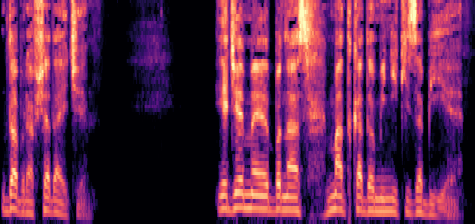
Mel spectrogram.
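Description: A man voicing an easygoing young male driver who talks in a relaxed, teasing way. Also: medium pitch, unhurried, slightly rough, dry recording, studio quality, voice pushed up.

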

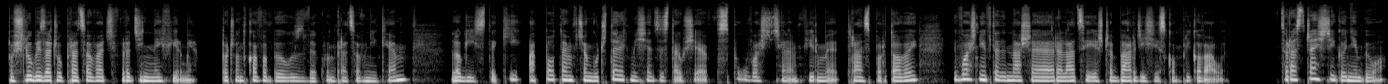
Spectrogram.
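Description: Młoda kobieta czyta powieść w pierwszej osobie, emocjonalnie i z goryczą. Jej głos jest chropawy, z wyraźnym trzeszczeniem, a nagranie suche, bez pogłosu, tuż przy mikrofonie. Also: female voice, lowish voice, fairly even intonation, fairly quick, vocal fry, a little mellow, no echo, clean studio sound. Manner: emotional, bitter. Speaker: audiobook narrator. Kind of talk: first-person novel narration.

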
